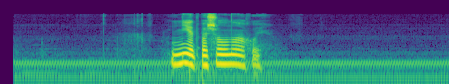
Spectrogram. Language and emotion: Russian, neutral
